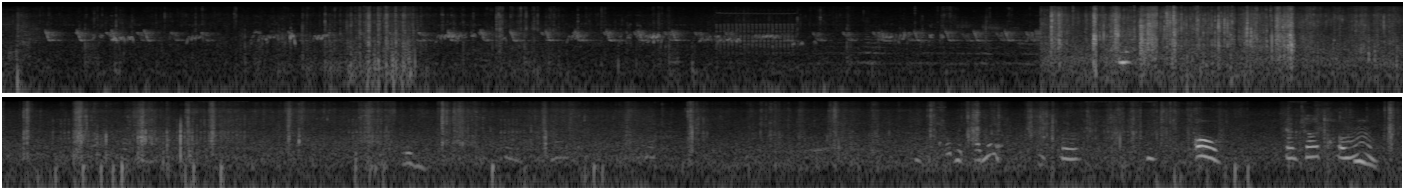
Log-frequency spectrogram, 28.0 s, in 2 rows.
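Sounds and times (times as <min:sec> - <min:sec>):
bird chirping: 0:00.0 - 0:20.8.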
